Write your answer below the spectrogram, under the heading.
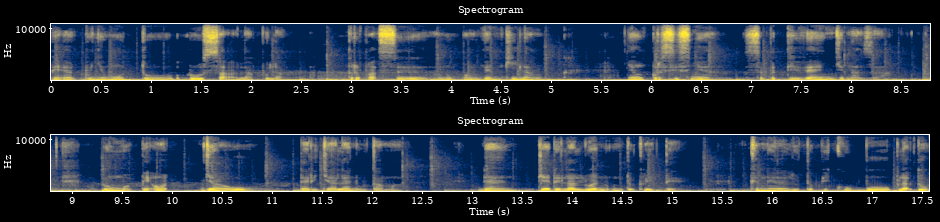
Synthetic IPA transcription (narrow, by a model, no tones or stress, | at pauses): pɛʔɔt̪̚puɲamot̪orosa̰ʔlahpula̰ʔt̪ərpaʔsəmənumpaŋvɛnkilaŋ | jaŋpərsɪsɲəsəpərt̪ivɛnd͡ʒənaza | dumapɛʔɔt̪̚d͡ʒaʊhdaɾid͡ʒalanut̪ama | dant̪iadalaluanunt̪ʊʔkəɾet̪ə | kənəlalut̪əpikubʊpəlaʔt̪u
